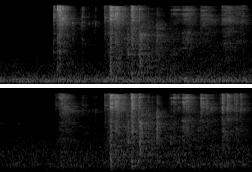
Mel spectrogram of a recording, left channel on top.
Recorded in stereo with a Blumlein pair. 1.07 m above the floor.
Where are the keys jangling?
45° left, 0.7 m; by 2.4 s 30° right, 1.8 m.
